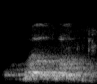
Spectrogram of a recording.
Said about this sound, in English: Yeah, this sorry about the noise, my dog okay.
